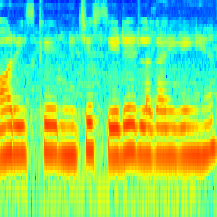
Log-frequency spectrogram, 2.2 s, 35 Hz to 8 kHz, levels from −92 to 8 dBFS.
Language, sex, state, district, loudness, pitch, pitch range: Hindi, male, Bihar, Saran, -14 LUFS, 170 Hz, 165-175 Hz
